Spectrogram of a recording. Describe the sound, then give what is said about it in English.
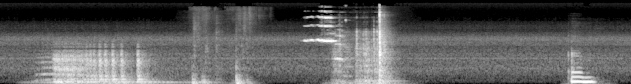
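A door creaks open with a long, squeaky groan as someone comes in, followed by a few clunks and thumps, then another short squeak near the end; no one speaks. “It's me. Can I come in?”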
